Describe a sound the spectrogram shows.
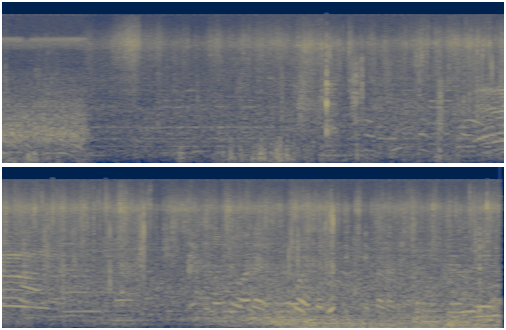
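An alpaca chews hay with soft crunching.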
